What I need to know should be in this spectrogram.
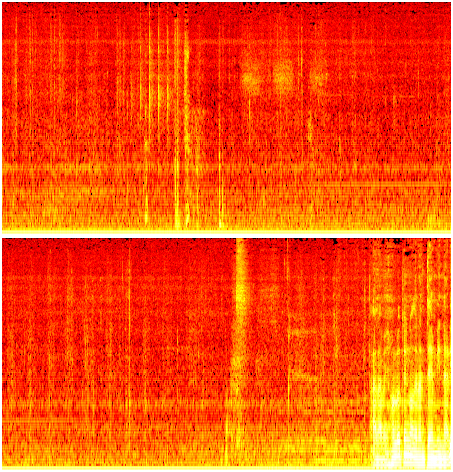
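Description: Footsteps crunch softly on dirt and straw.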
